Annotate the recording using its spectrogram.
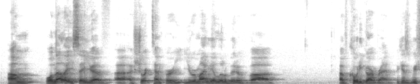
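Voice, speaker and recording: The speech comes at a fairly quick pace with audible room echo. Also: man. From Montreal, Quebec. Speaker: podcast host. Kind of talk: interview.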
